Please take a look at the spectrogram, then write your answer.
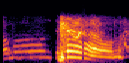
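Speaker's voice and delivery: high, slow game show call; game show host. Pretend.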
